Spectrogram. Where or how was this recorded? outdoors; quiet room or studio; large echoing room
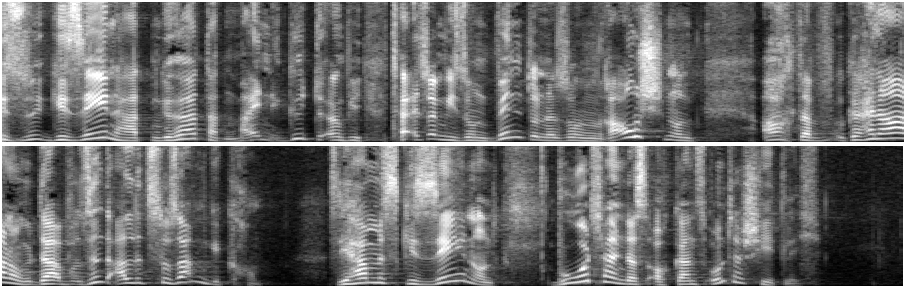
large echoing room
